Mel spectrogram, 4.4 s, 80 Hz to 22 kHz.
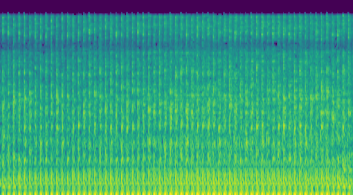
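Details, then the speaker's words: Onan 3.0 DJA single-cylinder genset, no muffler, decompression solenoid faulty and worked around, AC leads reconfigured, run at 75–90% capacity; loud, even, unmuffled pounding, steady beat, no misses or knocks: normal running under load. "you could hear that DJ running the noises are extremely offensive which is good"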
